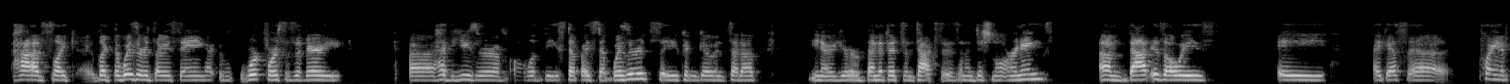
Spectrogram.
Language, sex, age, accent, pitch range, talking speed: English, female, 20-39, American, 200-215 Hz, 185 wpm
